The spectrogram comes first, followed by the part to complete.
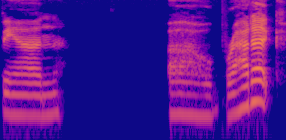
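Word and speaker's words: Ban Breathnach: She being Sarah Ban Braddock. I've looked up the way to pronounce her last name. It's different than how it's spelled.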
